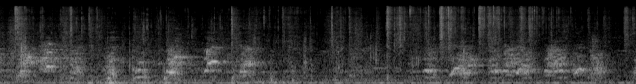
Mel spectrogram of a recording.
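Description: A dog making short, quiet vocal sounds, with scattered scuffs and clicks on gravel around them.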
